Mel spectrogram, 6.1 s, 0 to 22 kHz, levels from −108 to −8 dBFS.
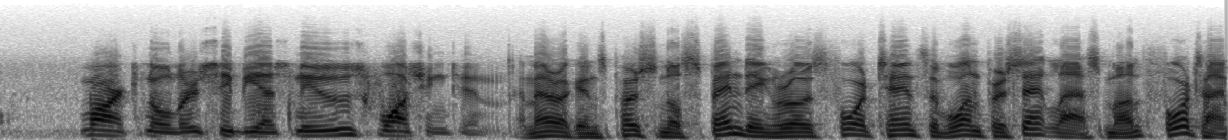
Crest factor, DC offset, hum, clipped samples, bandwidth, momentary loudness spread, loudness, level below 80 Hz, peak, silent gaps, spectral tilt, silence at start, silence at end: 14 dB; under 0.1%; none; under 0.1%; 8.4 kHz; 4 LU; -15 LUFS; -46 dBFS; 0 dBFS; none; -7 dB/octave; 0.4 s; 0 s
